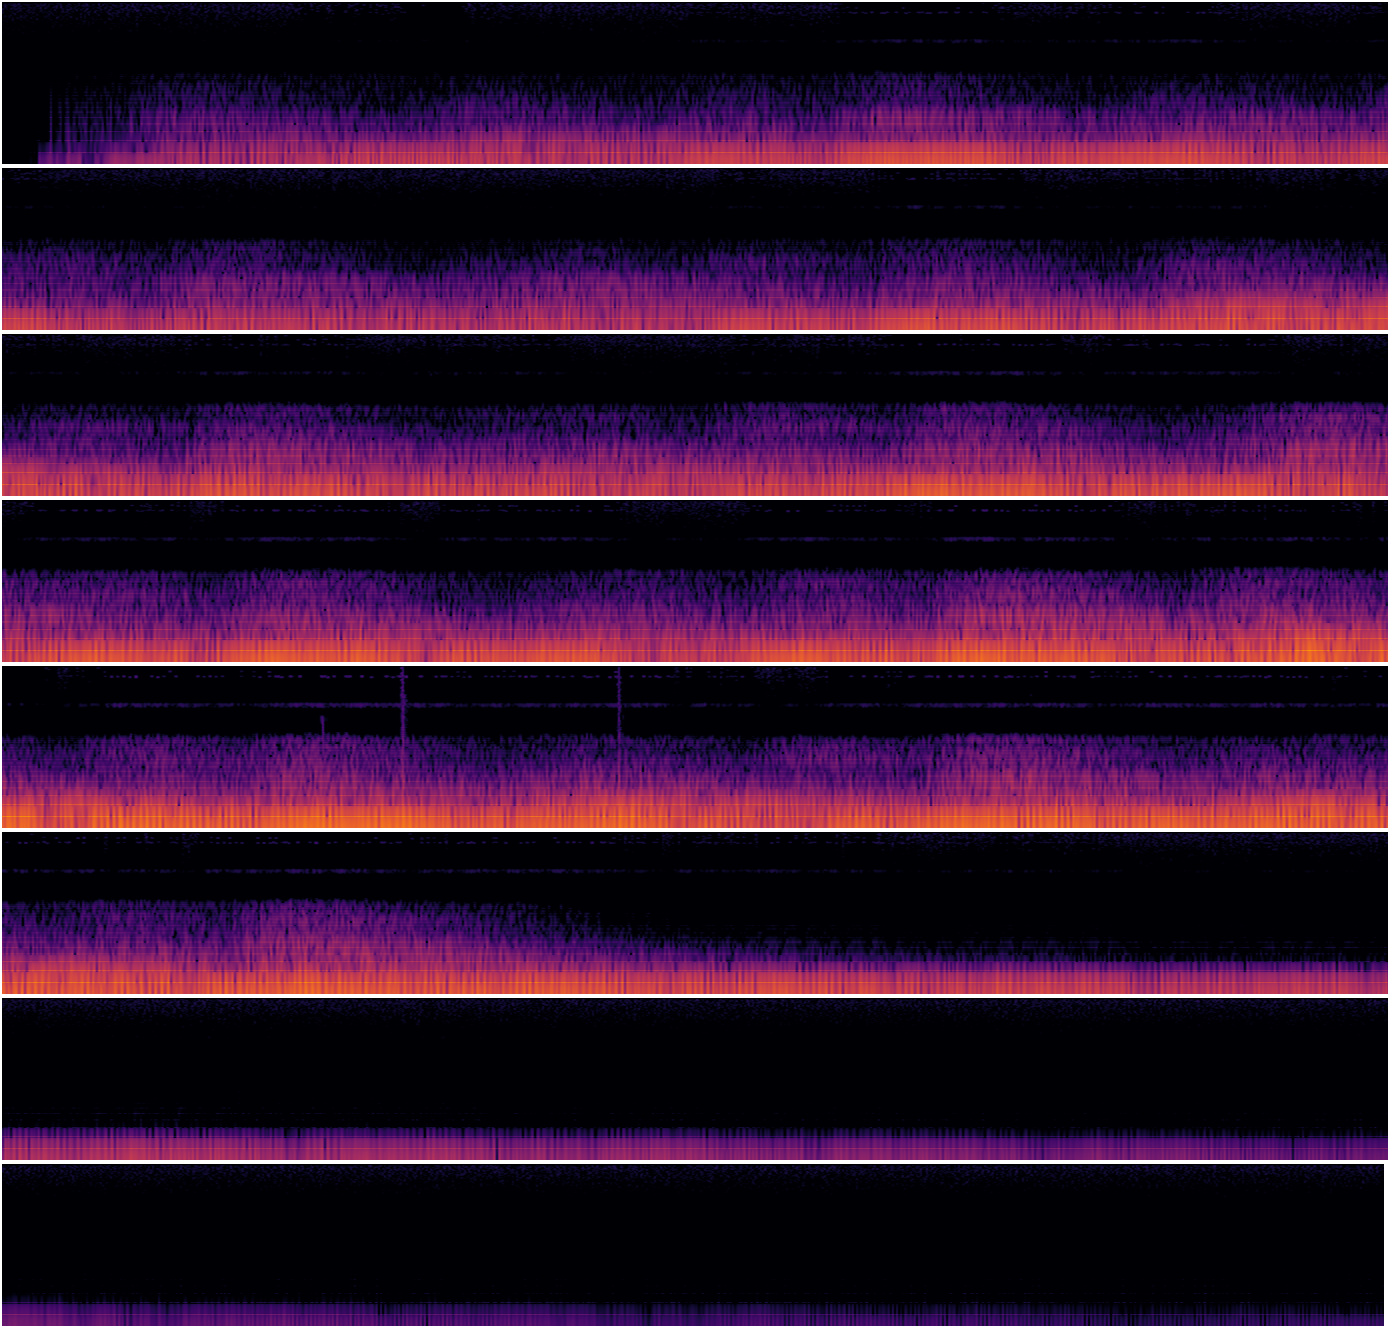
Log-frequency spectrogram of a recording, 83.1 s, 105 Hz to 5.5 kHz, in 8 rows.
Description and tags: Big Room Ambience 3
This is the sound of someone playing a bongo drum. I added reverb to it and slowed it down about -81 percent, but of course, you already know about that. Made with Audacity and someone playing a bongo drum.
